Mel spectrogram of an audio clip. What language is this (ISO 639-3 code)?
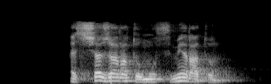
ara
